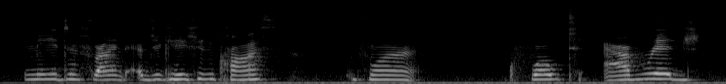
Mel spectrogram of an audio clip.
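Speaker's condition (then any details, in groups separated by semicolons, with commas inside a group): Triplegic cerebral palsy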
